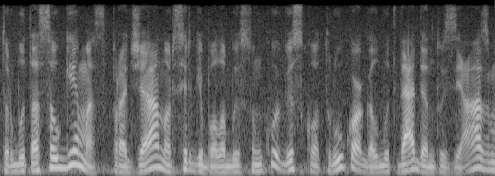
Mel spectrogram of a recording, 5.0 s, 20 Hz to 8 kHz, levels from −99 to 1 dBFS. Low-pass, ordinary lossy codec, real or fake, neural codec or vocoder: 7.2 kHz; MP3, 64 kbps; real; none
